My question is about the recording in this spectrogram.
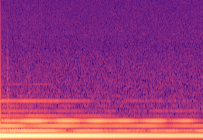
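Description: Background piano music: one low chord held and slowly dying away.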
